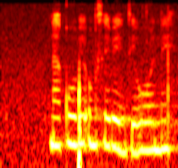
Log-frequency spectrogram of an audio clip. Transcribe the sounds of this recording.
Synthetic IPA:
nak̬uɓɛʔum̩sɛɓend͡zʱiwɔːnɛ

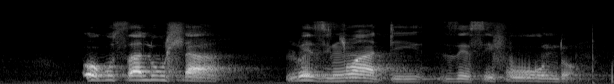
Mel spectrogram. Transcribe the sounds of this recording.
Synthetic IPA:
ok̬usaluɬa | lweziŋ͡ǀwad̥ʱizesifuːndʱɔ̰

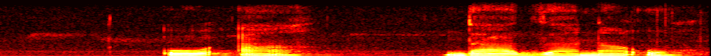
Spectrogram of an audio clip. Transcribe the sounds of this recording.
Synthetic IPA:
ʊa | ndad͡zanaʔʊ

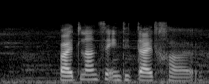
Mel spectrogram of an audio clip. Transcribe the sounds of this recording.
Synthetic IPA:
b̥œɥtəlɐntsəɛntitɛjtχəɦœw

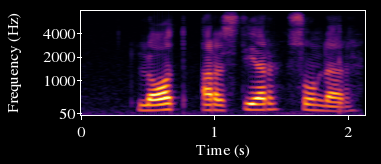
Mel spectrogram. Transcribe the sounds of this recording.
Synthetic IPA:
lɑːtɐɾəstiərsɔndər

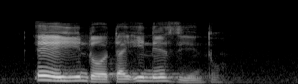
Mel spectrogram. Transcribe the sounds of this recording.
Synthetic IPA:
ɛjindʱɔd̥ʱaineziːntʼɔ

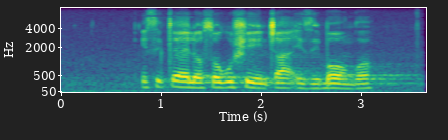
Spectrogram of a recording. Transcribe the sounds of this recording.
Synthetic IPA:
isiǀɛlɔsok̬uʃint͡ʃʼaʔiziɓɔːŋʱɔ

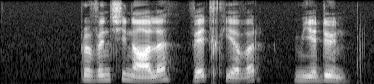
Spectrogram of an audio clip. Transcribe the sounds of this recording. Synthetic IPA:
pruvənʃunɑːlə | vɛtχiəvər | miədun

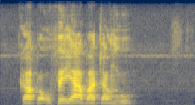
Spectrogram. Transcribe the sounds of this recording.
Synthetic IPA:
kʼapʼaʊfɛjabatʼaŋ̩hʊ

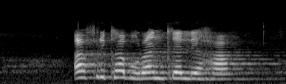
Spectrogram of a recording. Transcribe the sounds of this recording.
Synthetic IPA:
afrikʼabʊɾan̩t͡ɬʼɛlɪɦa

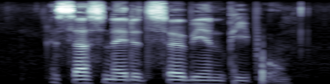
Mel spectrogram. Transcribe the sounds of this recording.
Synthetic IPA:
əsæsəneɪɾəd̥sɜːbiə̃npʰiːpʰə̰lˠ

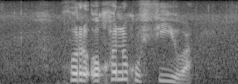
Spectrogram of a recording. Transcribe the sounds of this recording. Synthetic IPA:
χʊrɪʔʊq͡χʰɔnɔχʊfiːwa

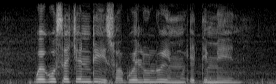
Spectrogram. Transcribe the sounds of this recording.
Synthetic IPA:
k̬wek̬usɛt͡ʃʼentʼiswak̬welulwimuʔetʼimeːni

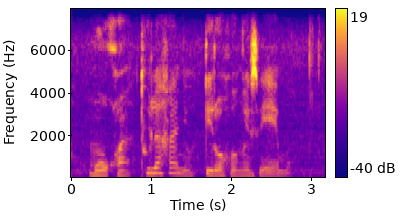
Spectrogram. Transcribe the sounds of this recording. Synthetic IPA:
mʊq͡χʰwatʰulaχaɲɔtiɾɔχɔŋwesɪɛːmɔ

